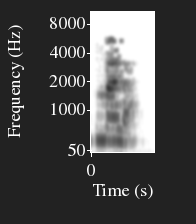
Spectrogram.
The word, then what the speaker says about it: manna: 就在这个地方，神加了一句，神赐给他们的那个 manna 啊，其实应该发音成 manna，因为这有点像我们人看见一个不认识的东西会说慢呀慢呢，所以它就是这么个音啊。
